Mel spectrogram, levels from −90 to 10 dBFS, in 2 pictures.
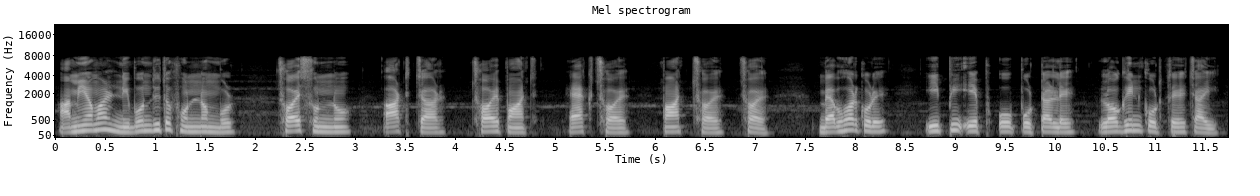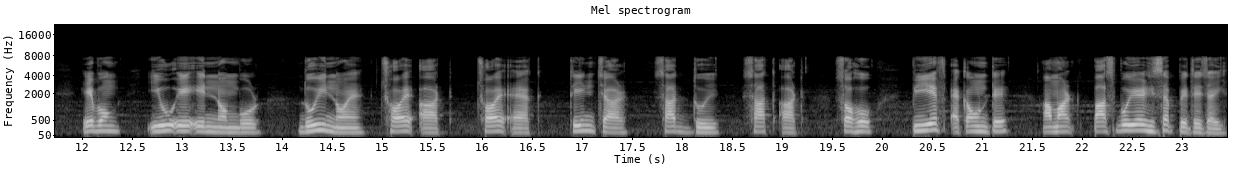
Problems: none marked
